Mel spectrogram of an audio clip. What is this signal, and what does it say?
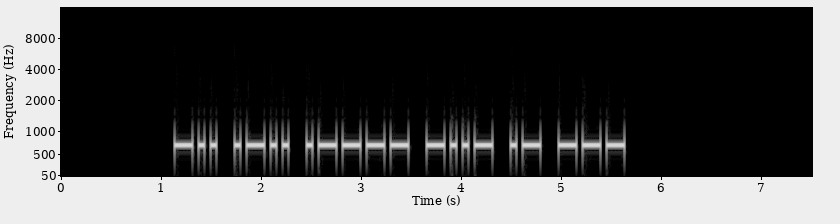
Morse code, heard as a keyed tone, about 20 wpm, 700 Hz. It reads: DL1XAO
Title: DXCC-100 Call Signs - 6 Characters - Repeated 2x - 20wpm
